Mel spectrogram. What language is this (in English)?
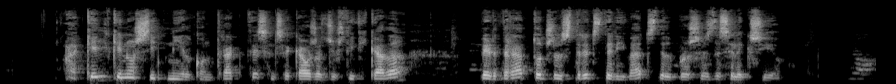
Catalan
